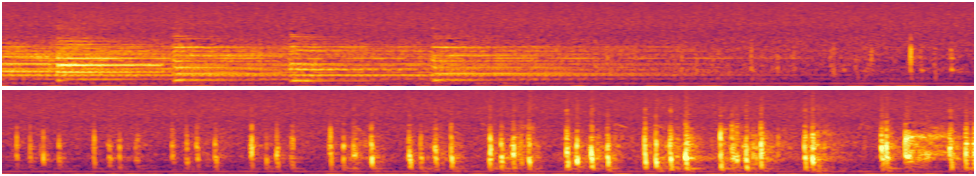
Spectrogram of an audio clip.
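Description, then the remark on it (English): A few sustained musical chords fade out, then the hooves of a ridden horse clip-clop in a steady trotting rhythm, growing louder as the horse approaches. No one speaks. “good horse, Kitty. You've been on him an hour.”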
